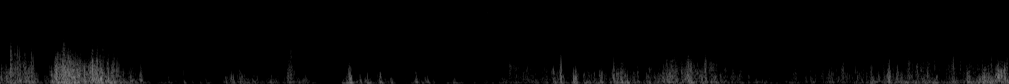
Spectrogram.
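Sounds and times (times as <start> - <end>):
gusty wind buffeting microphone: 0.0 - 1.4, 8.6 - 10.0.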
